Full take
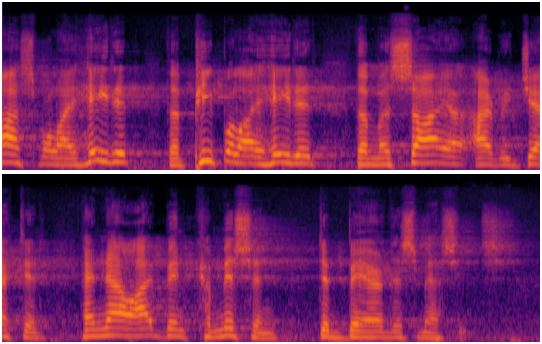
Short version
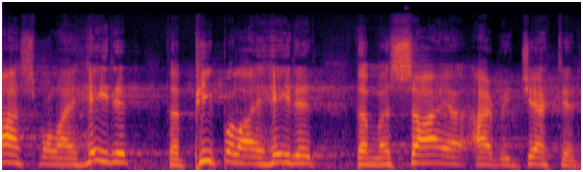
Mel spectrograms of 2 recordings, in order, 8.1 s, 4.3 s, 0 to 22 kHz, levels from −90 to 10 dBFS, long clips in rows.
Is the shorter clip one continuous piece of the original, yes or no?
yes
